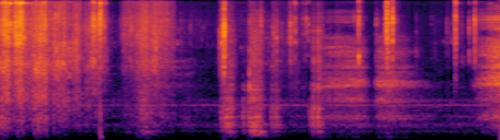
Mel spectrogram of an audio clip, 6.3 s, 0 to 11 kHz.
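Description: A plastic coin bag crinkles as it is opened. Then bimetallic £2 coins clink in sharp, scattered clicks as they are tipped out and handled one by one.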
